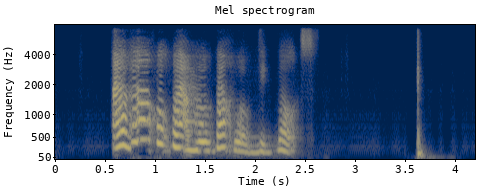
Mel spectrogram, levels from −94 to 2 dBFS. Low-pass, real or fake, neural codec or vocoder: 7.2 kHz; fake; codec, 16 kHz, 0.5 kbps, FreqCodec, smaller model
